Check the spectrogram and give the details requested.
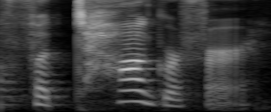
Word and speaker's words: photographer: But the job of a person who takes photographs professionally is a photographer. The second syllable is stressed.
